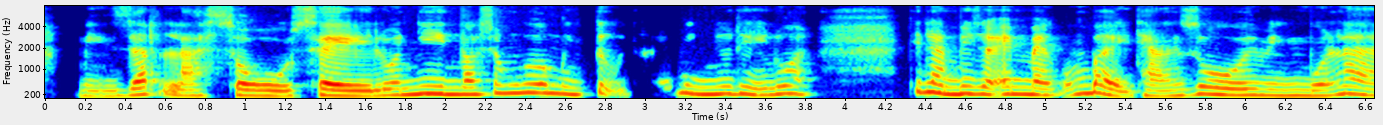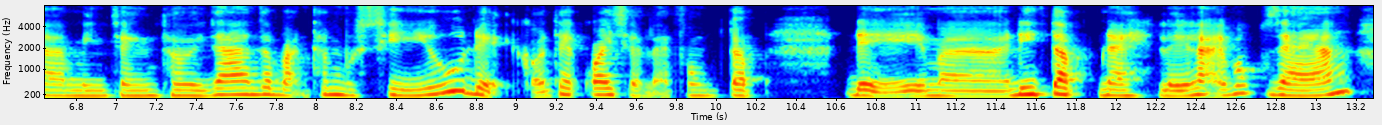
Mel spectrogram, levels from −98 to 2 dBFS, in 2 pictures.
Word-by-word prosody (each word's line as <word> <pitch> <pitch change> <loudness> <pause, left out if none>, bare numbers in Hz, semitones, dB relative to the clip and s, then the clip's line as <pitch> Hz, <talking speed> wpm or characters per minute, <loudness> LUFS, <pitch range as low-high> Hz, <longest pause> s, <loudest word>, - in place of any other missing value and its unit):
mình 160 -1 -11
rất 205 +4 +1
là 180 - -3
xồ 175 -2 +1
xề 170 -1 +6
luôn, 195 +5 0
nhìn 230 -1 +4
vào 215 0 +3
trong 255 +2 -1
gương 270 -2 +1
mình 220 -3 -1
tự - - -4
thấy 205 - -19
mình 235 -4 +1
như 225 +1 +1
thế 210 -4 -1
luôn. 230 +2 -2 0.5
Thế 290 - 0
là 275 - +5
bây 230 +1 +3
giờ 220 - +2
em 220 +1 +1
bé 205 -2 +3
cũng 240 +2 -3
7 185 - +2
tháng 170 0 -4
rồi, 200 -2 +1
mình 180 -1 -4
muốn 175 +3 -2
là 195 -7 -2
mình 170 0 -7
dành 175 -1 -5
thời 175 -1 -3
gian 205 0 +3
cho 215 - 0
bản 180 -3 -4
thân 210 -1 -1
một 180 - -8
xíu 205 - 0
để - - 0
có - - -7
thể 210 - -1
quay 205 0 +2
trở - - -9
lại - - -13
phòng 175 -1 -10
tập, 175 -1 -1 0.4
để 165 -3 0
mà 165 -2 -2
đi 215 +1 +5
tập 220 -1 +6
này, 175 -2 -2
lấy 170 0 0
lại 205 - +3
vóc 245 +1 -4
dáng, 200 +5 +2
195 Hz, 255 wpm, -21 LUFS, 175-220 Hz, 0.5 s, xề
